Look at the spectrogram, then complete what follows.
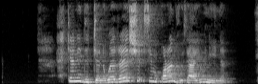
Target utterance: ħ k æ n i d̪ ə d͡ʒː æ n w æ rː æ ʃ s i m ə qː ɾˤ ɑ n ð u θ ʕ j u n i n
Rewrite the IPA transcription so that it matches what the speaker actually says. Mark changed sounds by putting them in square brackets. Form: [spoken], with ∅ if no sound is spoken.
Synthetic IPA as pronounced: ħ k æ n i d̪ ə d͡ʒː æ n w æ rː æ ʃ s i m ə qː ɾˤ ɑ n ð u θ ʕ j u n i n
